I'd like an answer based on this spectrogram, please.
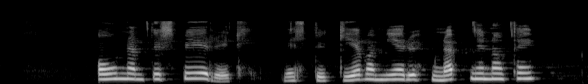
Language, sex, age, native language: Icelandic, female, 60-69, Icelandic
